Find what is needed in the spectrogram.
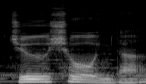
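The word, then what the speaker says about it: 重傷: 게쇼 하면 경상이고 중상은 주쇼입니다. 둘 다 장음입니다.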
